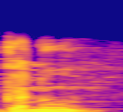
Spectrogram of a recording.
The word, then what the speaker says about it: ganun: Note the stress mark in the letter U in ganun. It means the word has to be pronounced fast.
